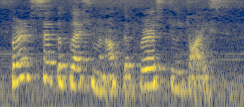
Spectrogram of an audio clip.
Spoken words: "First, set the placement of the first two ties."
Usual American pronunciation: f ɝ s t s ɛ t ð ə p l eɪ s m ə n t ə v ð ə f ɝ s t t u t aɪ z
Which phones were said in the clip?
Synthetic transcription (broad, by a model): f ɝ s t s ɛ t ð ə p l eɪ ʃ m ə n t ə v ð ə f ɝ s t t u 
